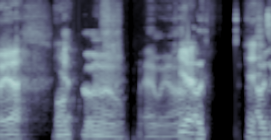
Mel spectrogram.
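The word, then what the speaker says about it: Font-Romeu: Fontfremaux, yeah. Fontfremaux.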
